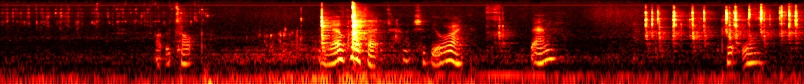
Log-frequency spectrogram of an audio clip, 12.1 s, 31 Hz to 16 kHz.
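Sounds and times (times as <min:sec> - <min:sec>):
liquid trickling into plastic bottle: 0:00.0 - 0:03.2, 0:03.9 - 0:04.7.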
